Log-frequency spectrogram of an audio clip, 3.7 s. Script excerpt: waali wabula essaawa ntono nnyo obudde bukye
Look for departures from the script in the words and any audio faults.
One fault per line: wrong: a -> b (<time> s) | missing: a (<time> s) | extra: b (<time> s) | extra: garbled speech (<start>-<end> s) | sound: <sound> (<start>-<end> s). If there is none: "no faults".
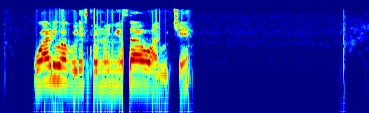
missing: essaawa (0.8 s)
wrong: obudde -> essaawa (1.2 s)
